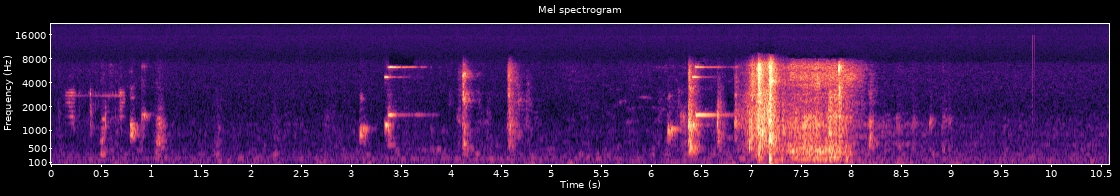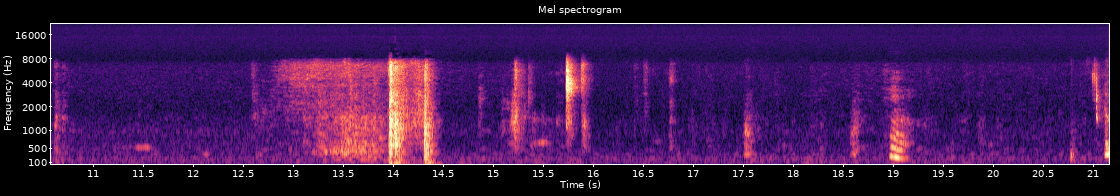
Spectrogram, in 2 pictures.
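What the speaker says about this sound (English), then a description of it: "I'm just gonna open the door and see what's outside." A door is opened at home with two loud clattering, rattling bursts several seconds apart, scattered small clicks and knocks around them, in an otherwise quiet room.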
